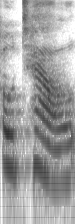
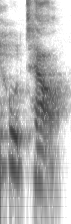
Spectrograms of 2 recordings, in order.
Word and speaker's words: hotel: So when I use articles, I'm always going to say a hotel. I am never going to say an hotel. But people pronounce this word without the at the beginning. treating the H as silent, hotel, okay?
